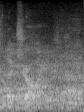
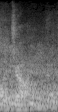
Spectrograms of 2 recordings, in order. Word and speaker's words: Lajoie: Now, the mayor was rather pleased that it was LaJoie, because that's the way he actually pronounced it, and his family.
